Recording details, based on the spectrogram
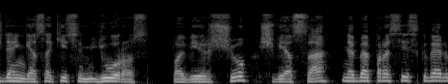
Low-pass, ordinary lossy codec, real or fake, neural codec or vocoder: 14.4 kHz; MP3, 48 kbps; real; none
